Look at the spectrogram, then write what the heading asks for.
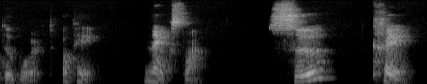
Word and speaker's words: secret: Secret. Here you have CR, two consonant, and in the middle of the word, so you read it like E.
